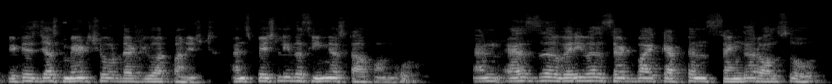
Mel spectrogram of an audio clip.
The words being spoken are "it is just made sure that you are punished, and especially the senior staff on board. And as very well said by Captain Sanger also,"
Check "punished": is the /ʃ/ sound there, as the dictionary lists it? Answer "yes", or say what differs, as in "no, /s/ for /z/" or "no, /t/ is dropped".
yes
